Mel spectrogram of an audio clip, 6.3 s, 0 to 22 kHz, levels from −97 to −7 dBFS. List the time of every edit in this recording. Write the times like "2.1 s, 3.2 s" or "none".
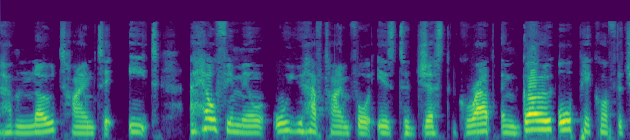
none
